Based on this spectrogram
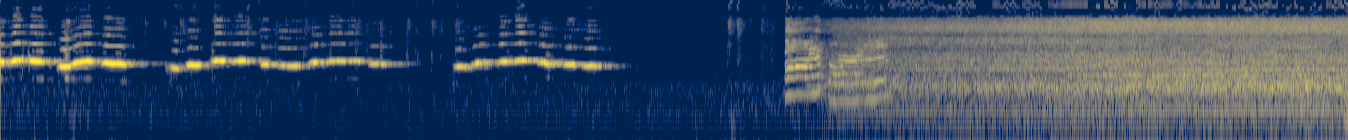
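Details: Pet sulphur-crested cockatoo indoors at blow-drying time with its owner, giving clear whistled notes that rise and fall in short pulsed phrases, then a pause before a steady blow dryer roar takes over.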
